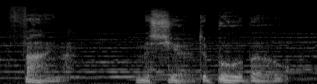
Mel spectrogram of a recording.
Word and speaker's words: Bourbon: yet as monsieur de bourbon fine monsieur de bourbon the emphasis falls on the last syllable see now i'd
